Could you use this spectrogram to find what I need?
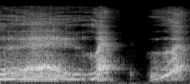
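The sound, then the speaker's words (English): A dog's low, drawn-out snarl rumbles loud, then breaks into two short, sharp barks with a brief gap between them. “Fifi snarls and barks at you, baring her teeth.”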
